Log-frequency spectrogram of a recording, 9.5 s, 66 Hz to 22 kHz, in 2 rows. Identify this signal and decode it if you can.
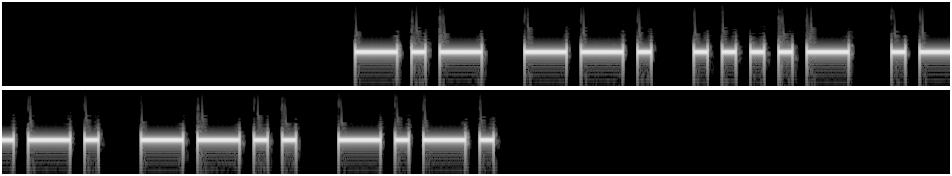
Morse code, heard as a keyed tone, about 17 wpm, 700 Hz. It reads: KG4PZC
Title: USA Call Signs - 6 Characters - Repeated 3x - 17wpm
